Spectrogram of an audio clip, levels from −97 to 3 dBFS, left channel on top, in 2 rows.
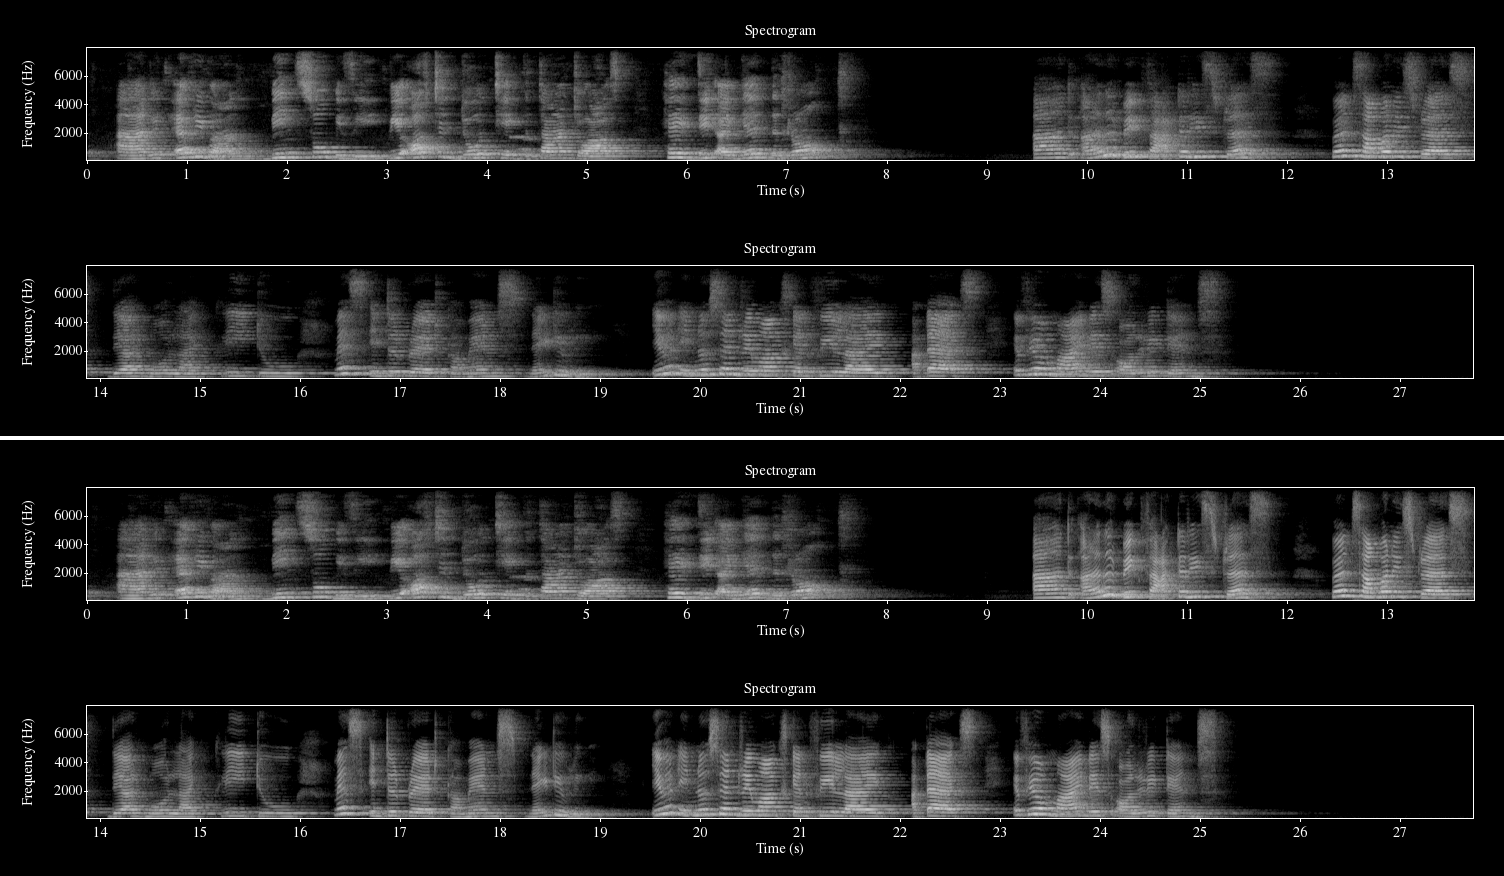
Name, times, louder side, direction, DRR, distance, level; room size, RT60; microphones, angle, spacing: voice 1, 0.3-5.3 5.8-7.4, left 1 dB, 40° left, 0 dB, 0.5 m, -30 dB
voice 2, 9.5-11.7 12.5-13.8 14.1-15.9 16.3-18.9 19.5-21.8 22.1-22.7 23.1-25.2, right 3 dB, 50° right, 5 dB, 0.4 m, -29 dB
3.5 x 3.0 x 2.6 m, 1.2 s
head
